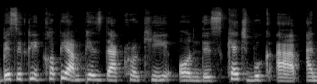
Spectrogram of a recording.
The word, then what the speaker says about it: croquis: So with Sketchbook, what we used to do back then is there's this thing called 12-head croquis. Croquis is a French word for sketch, scribble, right? So it's spelled CROQUIS.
